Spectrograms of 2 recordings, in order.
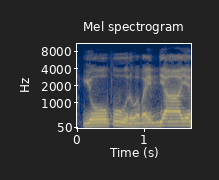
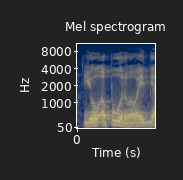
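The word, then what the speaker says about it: योऽपूर्ववैद्याय: इस कारण से इस अ का उच्चारण नहीं करते हैं। यो अपूर्व वैद्य ऐसे नहीं कहते हैं, उसको यो को थोड़ा सा लंबा करना है।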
